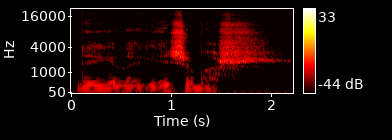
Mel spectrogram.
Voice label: "lIIgilegi 7IS1maS", washo

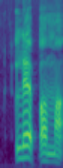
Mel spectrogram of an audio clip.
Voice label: lEp7ama7 I Got There, Washo

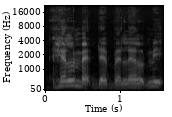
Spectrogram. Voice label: three willow basket, Washo; hElme7 debelel7mi7

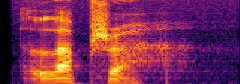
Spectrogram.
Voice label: "lapysh", Washo, my body

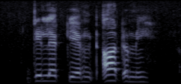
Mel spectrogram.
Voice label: "dIlek yengt$AAt$1mi" ducks all scattered, Washo

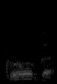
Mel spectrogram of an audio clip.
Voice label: "length", Washo

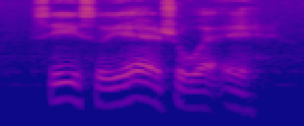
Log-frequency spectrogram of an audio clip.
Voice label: "sIs1w yE7eSuwE7i", washo; bird flies away

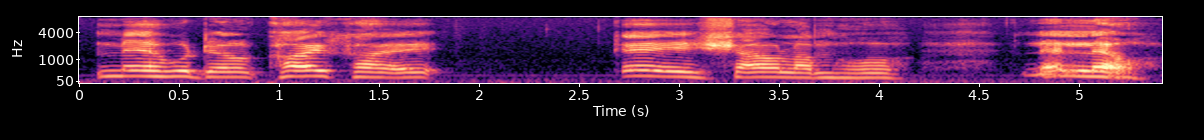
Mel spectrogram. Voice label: "mEEhu dalkAykayi7 k7E7i SAwlamhu lElew", washo

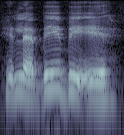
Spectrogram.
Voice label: They All Came They Are All Coming, Washo

